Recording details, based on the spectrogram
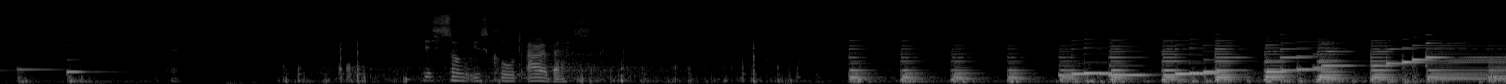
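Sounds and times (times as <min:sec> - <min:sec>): digital piano playing: 0:00.0 - 0:01.3, 0:08.5 - 0:15.0.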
